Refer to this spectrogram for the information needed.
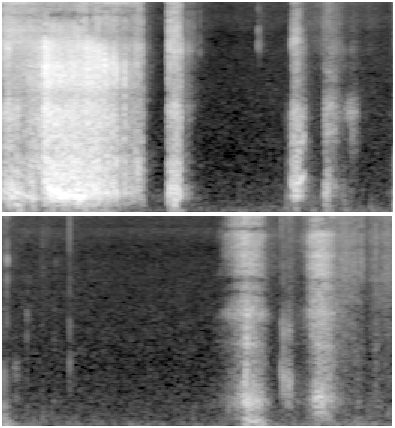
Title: More induced cold sneezes plus snotty blows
